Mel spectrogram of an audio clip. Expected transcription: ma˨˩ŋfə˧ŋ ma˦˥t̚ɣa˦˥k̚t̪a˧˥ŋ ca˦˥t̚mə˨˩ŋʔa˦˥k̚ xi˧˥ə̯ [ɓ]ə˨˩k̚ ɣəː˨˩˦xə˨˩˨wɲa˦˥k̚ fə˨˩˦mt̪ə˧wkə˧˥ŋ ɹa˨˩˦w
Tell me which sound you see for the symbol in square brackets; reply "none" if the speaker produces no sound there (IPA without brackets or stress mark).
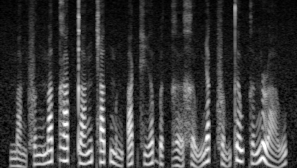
ɓ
